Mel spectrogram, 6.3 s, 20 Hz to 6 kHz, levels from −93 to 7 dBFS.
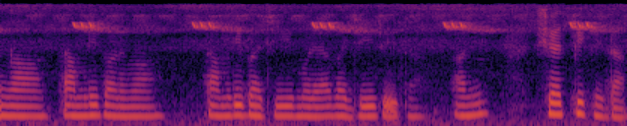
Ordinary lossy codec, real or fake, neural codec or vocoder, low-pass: AAC, 24 kbps; real; none; 5.4 kHz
